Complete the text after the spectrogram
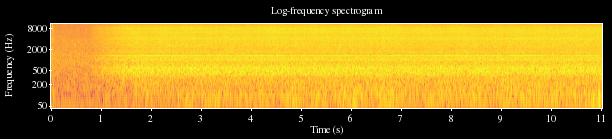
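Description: Water from a fountain spout splashes steadily into a pool.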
